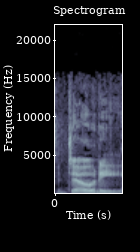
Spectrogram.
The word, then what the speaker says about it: Doughty: Is it Doughty or? – It's Doughty. – Not Doughty. – No, not Doughty. – Okay, good. – Like bread dough t-shirt.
